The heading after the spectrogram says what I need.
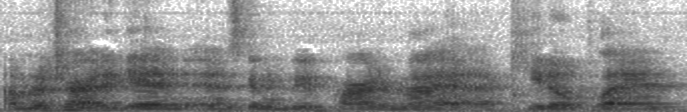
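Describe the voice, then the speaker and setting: Man, casual diet vlogger, rambling and chatty, bright edge, roomy distant sound with faint ambience. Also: medium pitch, fast talker, a little hiss or hum. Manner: rambling, chatty, fillers and restarts. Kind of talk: casual diet update vlog.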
